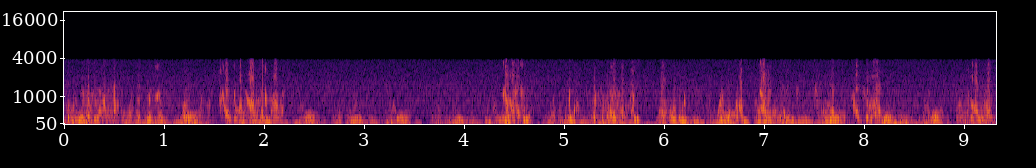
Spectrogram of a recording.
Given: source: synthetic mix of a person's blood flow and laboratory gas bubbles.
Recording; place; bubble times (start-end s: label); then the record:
Doppler ultrasound of blood flow; precordium
0.00-0.58 s: bubbles
0.71-0.78 s: bubbles
0.81-1.01 s: bubbles
1.17-1.29 s: bubbles
1.42-1.48 s: bubbles
1.54-2.21 s: bubbles
4.35-4.69 s: bubbles
4.87-4.92 s: bubbles
4.98-5.17 s: bubbles
5.23-5.78 s: bubbles
5.91-6.25 s: bubbles
6.54-6.84 s: bubbles
6.89-7.24 s: bubbles
7.30-7.36 s: bubbles
7.49-7.73 s: bubbles
7.86-8.19 s: bubbles
8.90-9.33 s: bubbles
From the record:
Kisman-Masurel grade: 333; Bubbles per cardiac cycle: rolling drumbeat, 9 or more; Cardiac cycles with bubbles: 50 to 99%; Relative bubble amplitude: loud (0.450 to 0.775); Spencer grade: 3 (all of the cardiac periods contain showers or single bubble signals, but not dominating or overriding the cardiac motion signals); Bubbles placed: anywhere in the cardiac cycle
